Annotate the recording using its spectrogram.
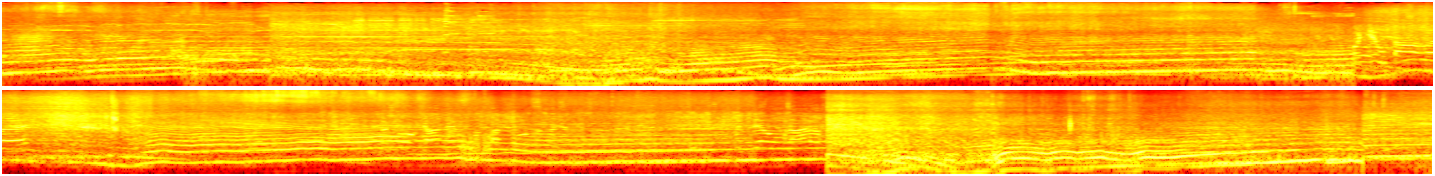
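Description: A rally car engine revs hard, its pitch rising and falling with gear changes.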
